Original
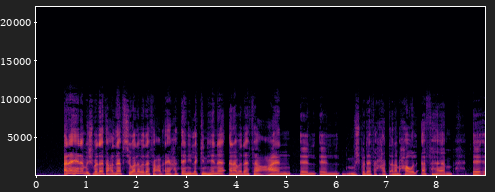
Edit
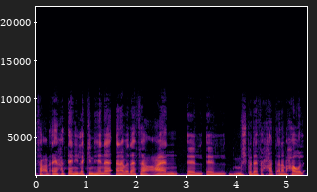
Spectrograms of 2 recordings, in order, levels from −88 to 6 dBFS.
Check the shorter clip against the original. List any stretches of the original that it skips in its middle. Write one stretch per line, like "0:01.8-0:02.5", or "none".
none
